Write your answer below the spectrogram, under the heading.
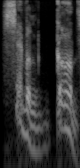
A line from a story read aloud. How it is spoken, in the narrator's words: he murmured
